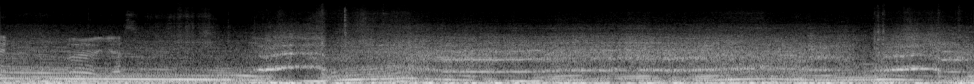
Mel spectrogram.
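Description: A BMW E36 drifts through a greasy S-bend at Raleigh Matsuri, tires squealing in repeated wavering howls over a constant loud engine roar, close and sustained throughout.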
